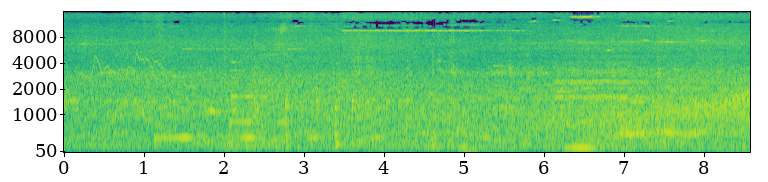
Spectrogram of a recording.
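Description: Street ambience: a steady bed of traffic noise with a siren wailing early on and faint voices, and a swell of noise rising in pitch near the end.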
